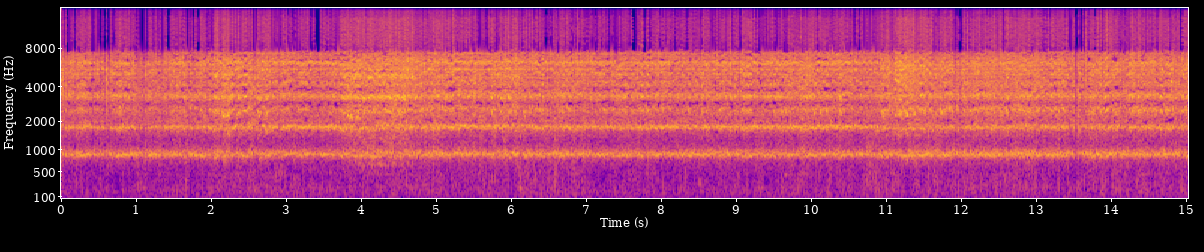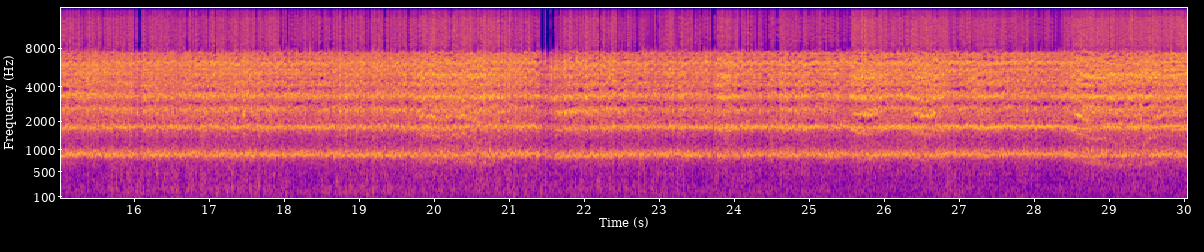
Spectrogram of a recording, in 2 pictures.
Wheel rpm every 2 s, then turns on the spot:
230, 230, 220, 230, 230, 230, 230, 230, 230, 230, 210, 230, 230, 230, 220.
none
